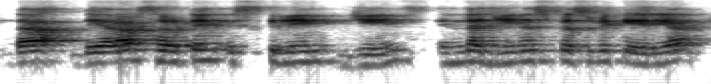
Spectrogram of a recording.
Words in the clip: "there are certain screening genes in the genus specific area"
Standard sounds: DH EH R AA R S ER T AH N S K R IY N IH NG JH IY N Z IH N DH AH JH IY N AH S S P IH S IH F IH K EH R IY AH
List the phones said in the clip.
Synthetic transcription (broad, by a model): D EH R AA R S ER T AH N S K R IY IH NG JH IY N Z IH N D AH JH IY N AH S S P IH S IH F IH K EH R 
